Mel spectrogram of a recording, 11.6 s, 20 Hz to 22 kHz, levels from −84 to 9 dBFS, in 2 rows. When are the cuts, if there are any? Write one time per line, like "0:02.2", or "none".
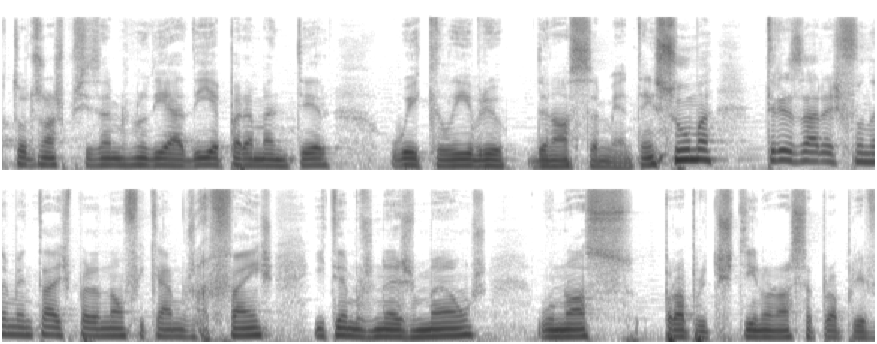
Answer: none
